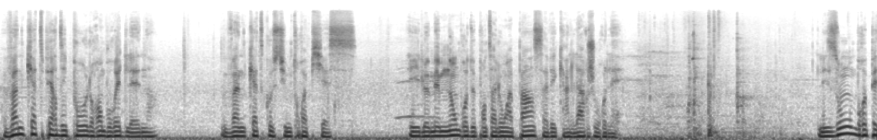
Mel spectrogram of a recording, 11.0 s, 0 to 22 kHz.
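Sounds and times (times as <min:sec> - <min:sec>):
low rumble: 0:00.0 - 0:10.5
speech: 0:00.1 - 0:02.1, 0:02.8 - 0:04.5, 0:05.1 - 0:07.9, 0:10.2 - 0:10.9
doors slamming shut: 0:07.4 - 0:10.5
wooden floorboards creaking: 0:07.8 - 0:10.2.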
